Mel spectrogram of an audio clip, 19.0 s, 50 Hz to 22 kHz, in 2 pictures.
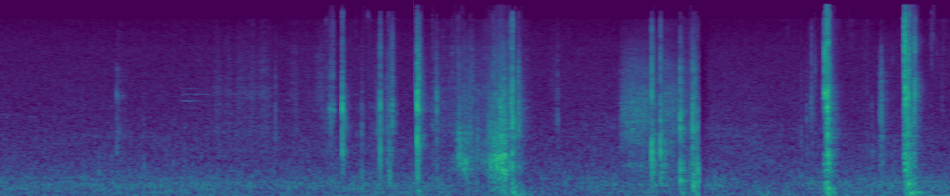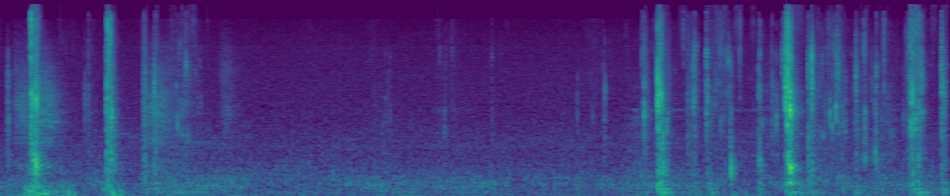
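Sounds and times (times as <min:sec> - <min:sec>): slime squishing: 0:08.1 - 0:11.6, 0:15.4 - 0:19.0.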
